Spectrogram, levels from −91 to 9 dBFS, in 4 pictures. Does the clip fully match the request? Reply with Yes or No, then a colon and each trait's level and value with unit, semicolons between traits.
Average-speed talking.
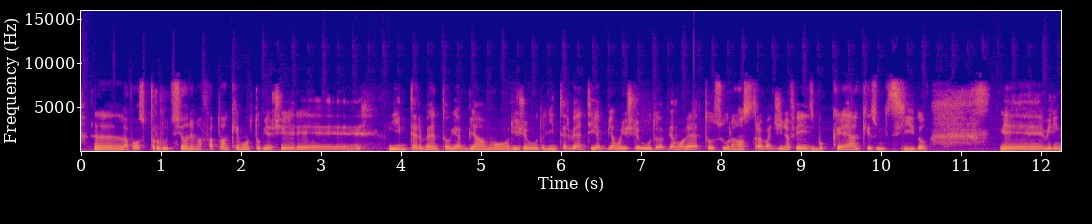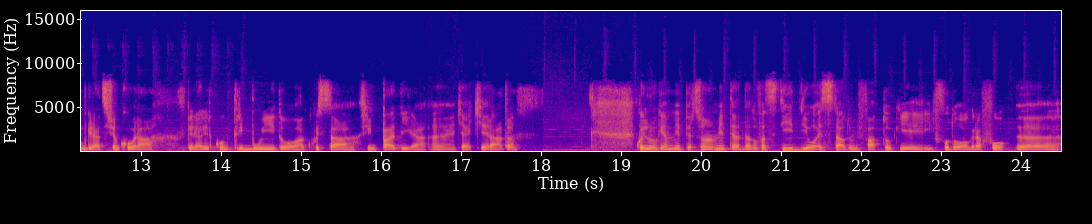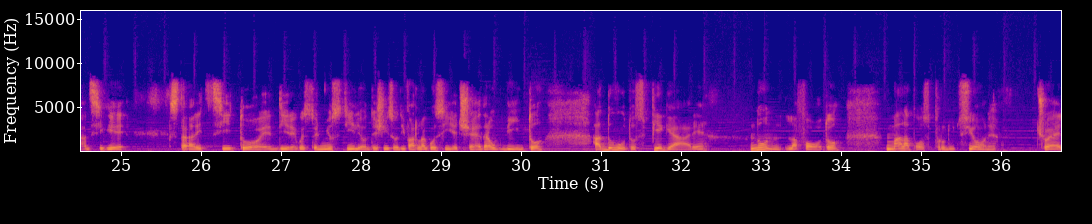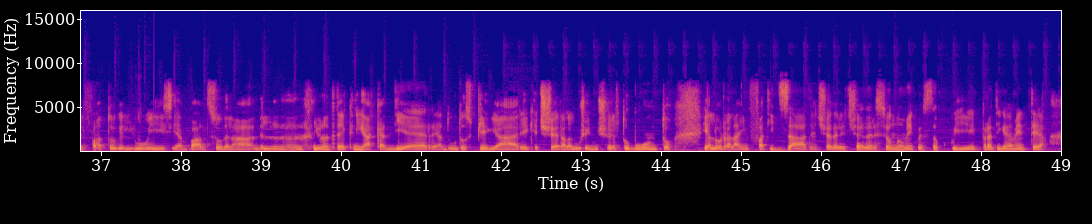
Yes: average, 145 wpm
